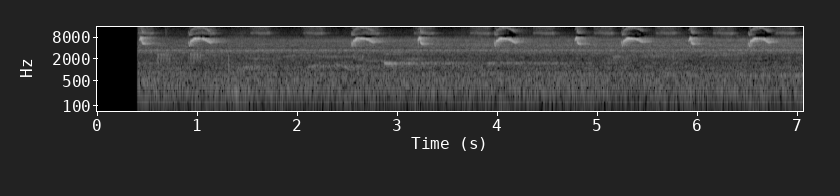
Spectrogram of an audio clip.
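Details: A lekking male Scale-throated Hermit of subspecies eurynome sings at Intervales, Brazil, on 29 December 2019. It gives a thin, very high, squeaky arched note about every half second to one second, seven times in an even series over a faint hiss.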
